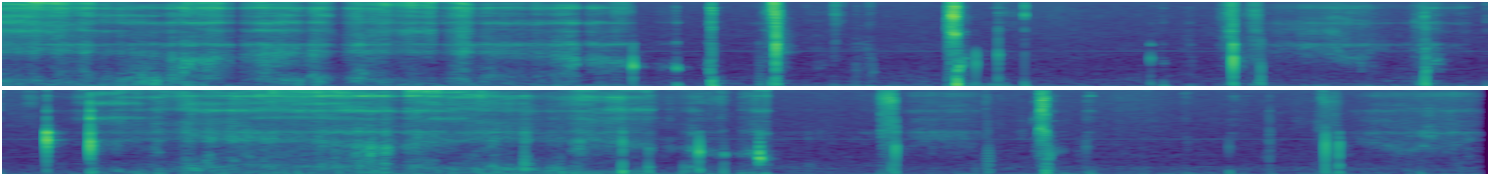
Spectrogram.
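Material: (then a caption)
Bamboo, ceramic. A bamboo lid with a rubber seal is pulled out of and pushed back into a pink ceramic candle vessel by the fingertips, making a run of short, hollow plops that die away almost instantly. Softer scraping and rubbing fill the gaps between the sharper plops, especially at the start and in the middle.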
